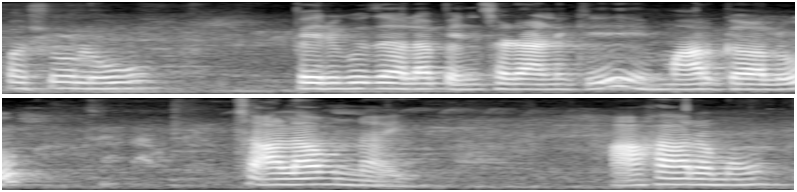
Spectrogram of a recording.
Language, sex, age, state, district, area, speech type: Telugu, female, 30-45, Telangana, Jagtial, rural, spontaneous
